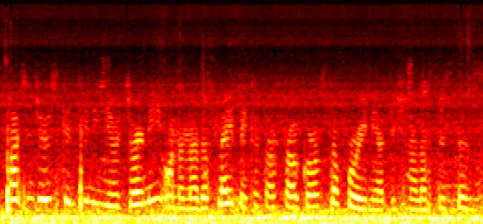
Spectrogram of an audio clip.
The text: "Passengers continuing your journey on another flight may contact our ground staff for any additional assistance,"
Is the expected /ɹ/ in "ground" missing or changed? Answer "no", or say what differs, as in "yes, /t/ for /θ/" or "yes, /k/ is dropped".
yes, /ɹ/ is dropped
